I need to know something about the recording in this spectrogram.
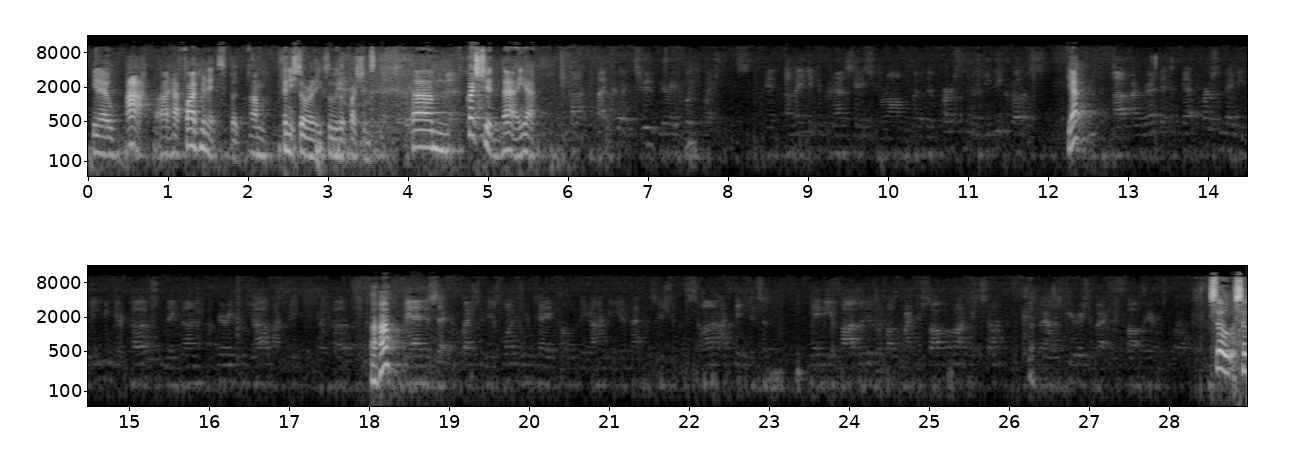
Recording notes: Libre Planet 2009 conference. The event was held at the Harvard Science Center, Cambridge, MA.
